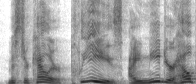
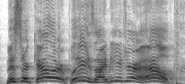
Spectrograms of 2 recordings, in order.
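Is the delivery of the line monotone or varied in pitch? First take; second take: varied; monotone. First: The line is spoken with varied, natural emphasis. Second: The line is spoken with one flat, unchanging inflection. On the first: The speaker calls it right. "the line is" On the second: The speaker calls it wrong. "instead she's just like"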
